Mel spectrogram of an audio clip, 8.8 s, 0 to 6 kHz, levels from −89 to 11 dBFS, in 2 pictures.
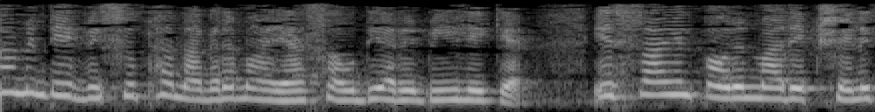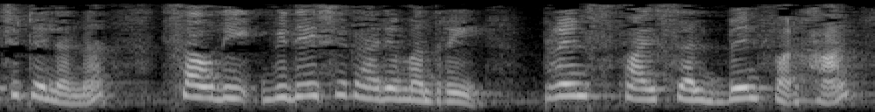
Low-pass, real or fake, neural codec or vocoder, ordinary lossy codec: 5.4 kHz; fake; codec, 16 kHz, 16 kbps, FreqCodec, larger model; MP3, 24 kbps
